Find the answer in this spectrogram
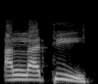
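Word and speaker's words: الَّتِي: Lalu di ayat ke-8 tadi Ukhti Nana membaca alladzi yang sahih allati.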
